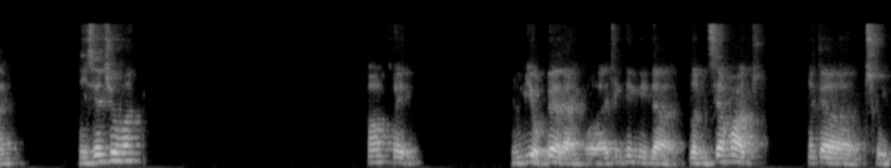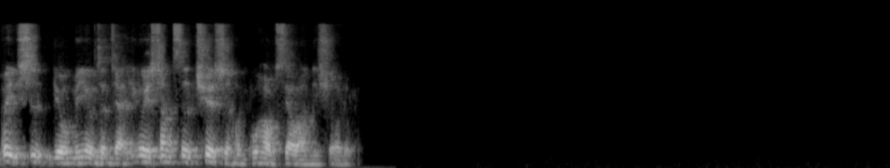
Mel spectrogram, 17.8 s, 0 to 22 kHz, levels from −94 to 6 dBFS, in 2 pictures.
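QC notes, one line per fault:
No faults found in this clip.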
